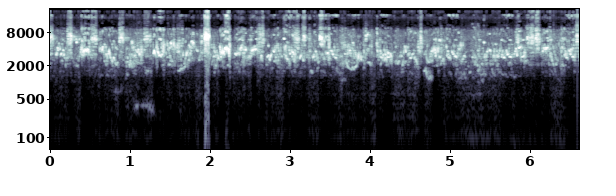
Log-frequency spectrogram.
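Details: Steady high twittering warble of a baby budgerigar, a few lower squeaky notes mixed in and a single sharp click near the two-second mark.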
